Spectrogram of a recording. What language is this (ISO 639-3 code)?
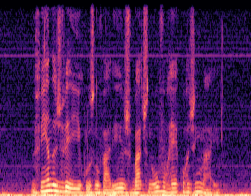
por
